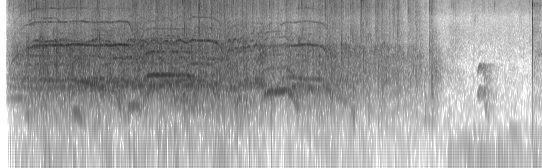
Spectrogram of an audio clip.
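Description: Audience applauding, with whoops and calls riding over the clapping, fading away over the last few seconds.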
